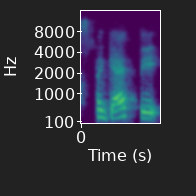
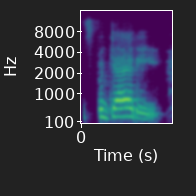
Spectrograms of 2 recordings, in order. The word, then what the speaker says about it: spaghetti: One time they corrected me the word spaghetti, which is an Italian word, and they say it's not spaghetti, it's spaghetti.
